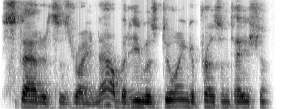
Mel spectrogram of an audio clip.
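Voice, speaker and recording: A man's voice: on the high side, brisk, darkish tone. Blunt American man, dull lo-fi sound. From Pennsylvania, United States. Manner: blunt, skeptical, slangy. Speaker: interview guest, paranormal author. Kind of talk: casual opinionated interview talk.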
